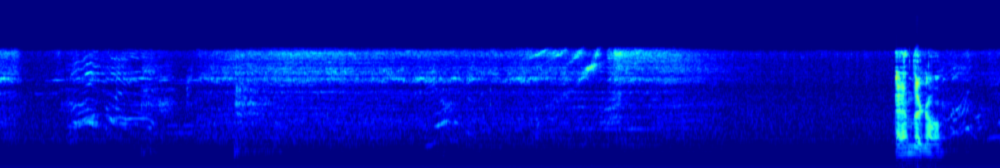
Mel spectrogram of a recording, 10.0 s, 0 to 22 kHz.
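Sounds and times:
soft background music: 0:01.8 - 0:07.4
short rising high tones: 0:02.0 - 0:07.3.

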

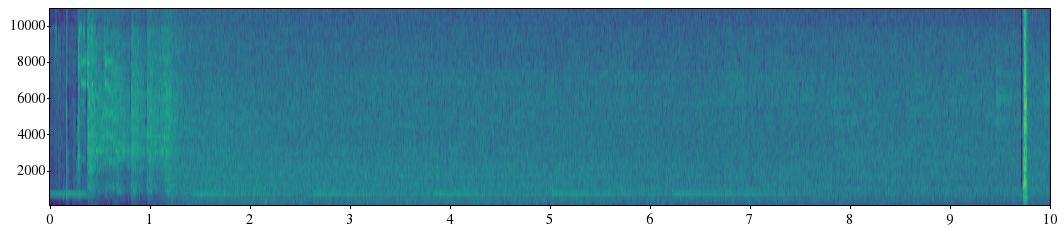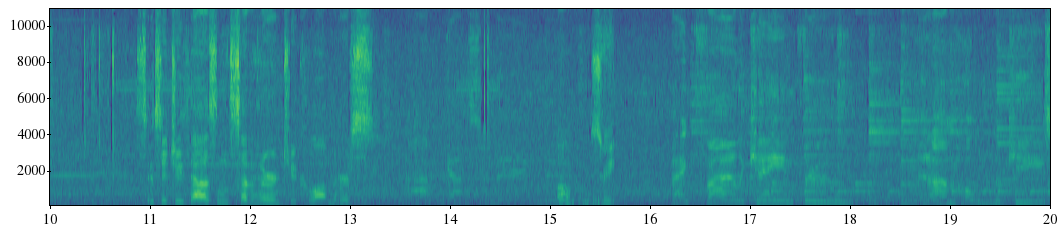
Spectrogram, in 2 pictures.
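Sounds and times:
engine cranking and idling: 0:00.3 - 0:07.8
door-ajar warning chime: 0:01.4 - 0:07.5.

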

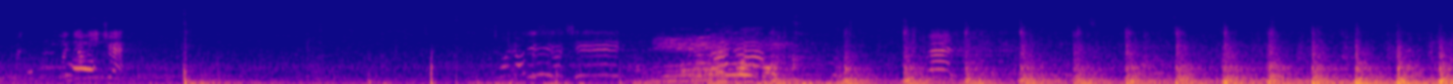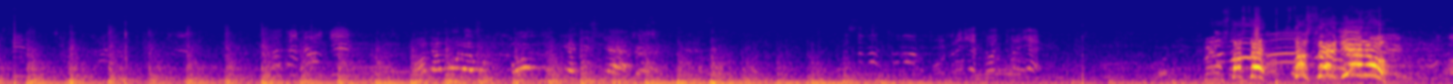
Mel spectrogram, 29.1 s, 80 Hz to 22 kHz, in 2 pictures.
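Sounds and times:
voices calling out: 0:05.0 - 0:12.8, 0:13.5 - 0:29.0
rhythmic percussive beating: 0:07.2 - 0:29.0.

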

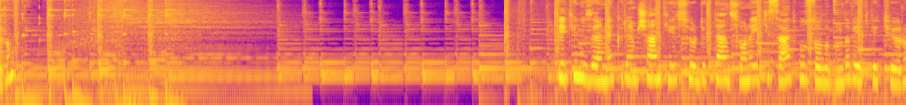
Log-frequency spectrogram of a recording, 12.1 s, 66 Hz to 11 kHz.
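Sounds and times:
light plucked instrumental music: 0:00.0 - 0:12.0.

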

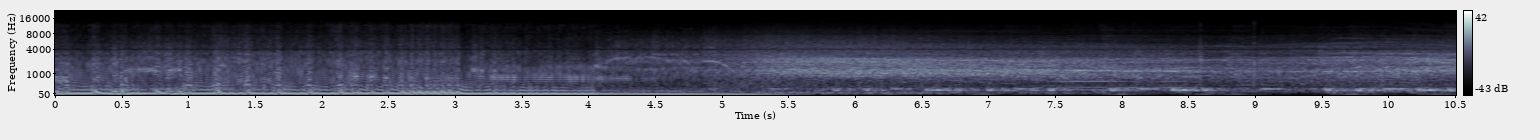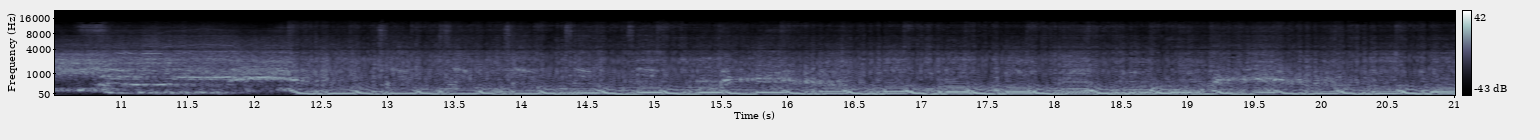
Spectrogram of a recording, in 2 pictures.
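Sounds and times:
live concert music with bass beat: 0:00.0 - 0:21.0
crowd screaming: 0:04.8 - 0:12.7, 0:19.1 - 0:20.2.

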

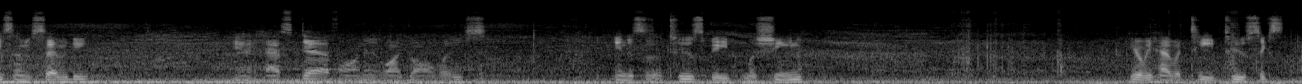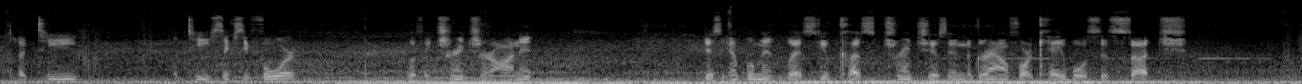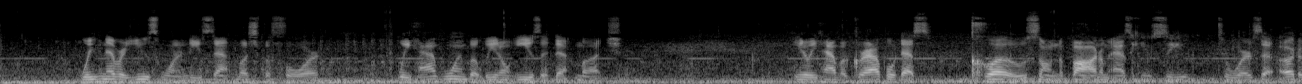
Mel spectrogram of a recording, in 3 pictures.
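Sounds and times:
low outdoor rumble: 0:00.0 - 0:39.0
footsteps on gravel: 0:00.9 - 0:22.0, 0:24.9 - 0:39.0
faint high beeps: 0:31.0 - 0:36.4.

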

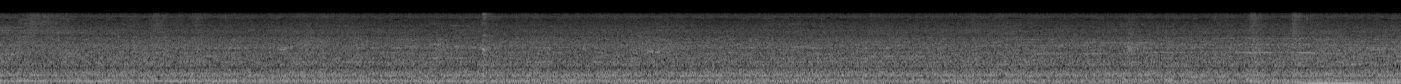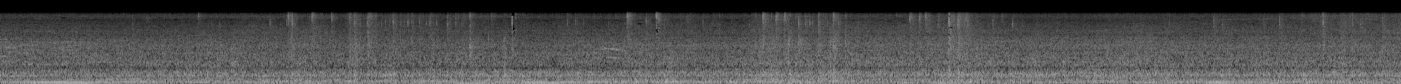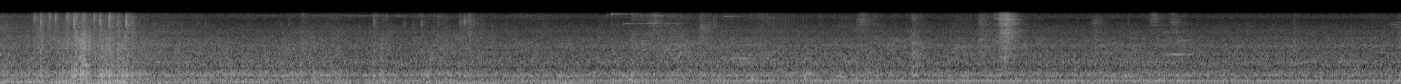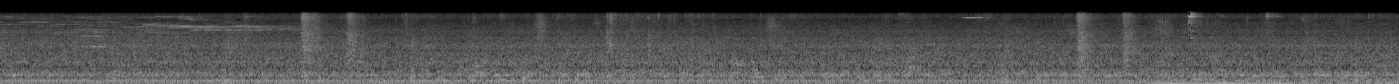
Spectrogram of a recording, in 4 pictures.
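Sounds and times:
bus diesel engine: 0:00.0 - 0:56.0
bus body rattling: 0:13.8 - 0:40.1, 0:42.6 - 0:56.0.

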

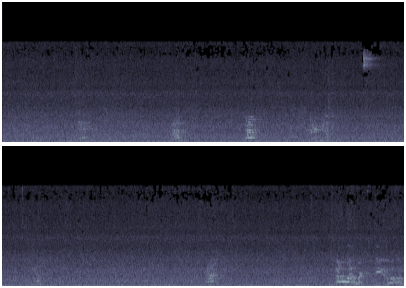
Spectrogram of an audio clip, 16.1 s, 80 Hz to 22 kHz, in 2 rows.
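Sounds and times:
steady background hiss: 0:00.0 - 0:16.0.

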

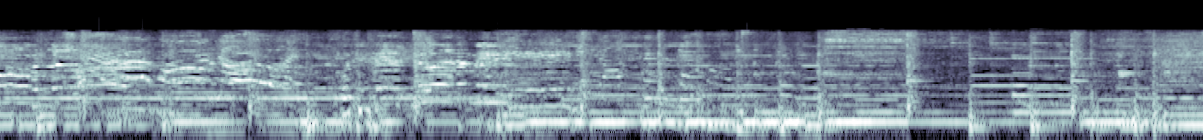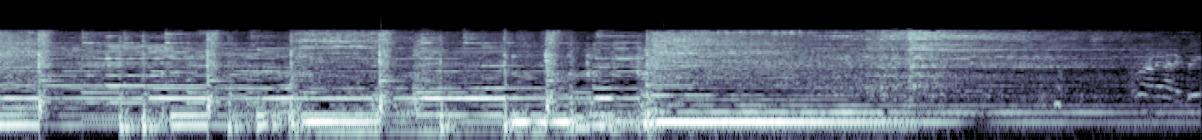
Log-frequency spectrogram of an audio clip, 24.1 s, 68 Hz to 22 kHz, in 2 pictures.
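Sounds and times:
drum hits: 0:00.0 - 0:24.0
electric guitar: 0:00.0 - 0:24.0.

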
